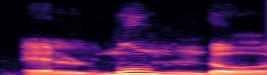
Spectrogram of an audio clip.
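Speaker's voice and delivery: grand, huge, deep baritone delivery. Imitating a TV announcer saying one phrase: imitating a huge baritone voice. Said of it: "He's got that huge baritone voice".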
